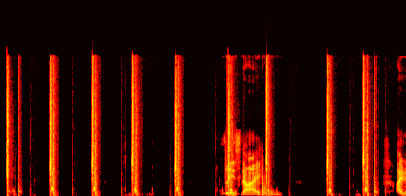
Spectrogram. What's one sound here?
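A sword strikes a creature with quick, sharp hits.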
